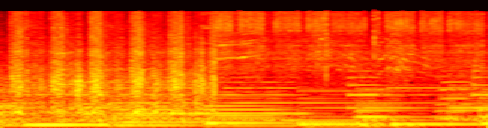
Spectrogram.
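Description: Background music with sustained tones, and in the first second a quick run of rasping strokes as peeled cassava root is rubbed against a stainless steel box grater.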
